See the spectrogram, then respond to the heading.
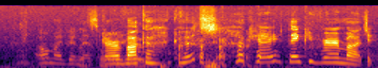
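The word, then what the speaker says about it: Go raibh maith agat: Garv Mahagut. Oh my goodness, Garavaka Kuch.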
